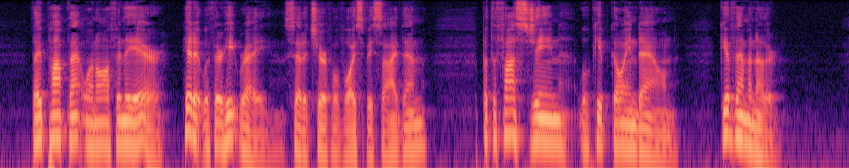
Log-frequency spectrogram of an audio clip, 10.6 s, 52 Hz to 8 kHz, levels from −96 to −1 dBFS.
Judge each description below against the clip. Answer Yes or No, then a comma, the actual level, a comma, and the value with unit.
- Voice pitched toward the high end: No, low, 100 Hz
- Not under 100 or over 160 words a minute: No, average, 170 wpm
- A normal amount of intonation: No, wide, 6.4 semitones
